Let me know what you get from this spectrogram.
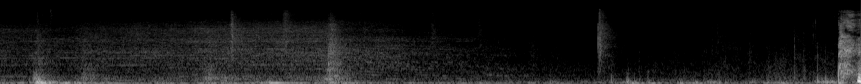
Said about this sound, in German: lustig, mein Staubsaugerroboter startet gerade weg, Entschuldigung.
